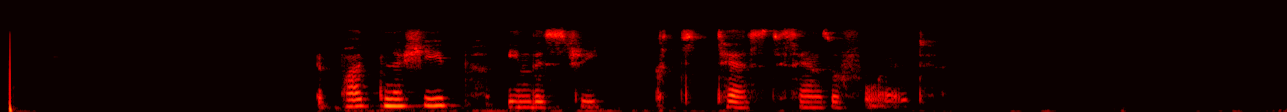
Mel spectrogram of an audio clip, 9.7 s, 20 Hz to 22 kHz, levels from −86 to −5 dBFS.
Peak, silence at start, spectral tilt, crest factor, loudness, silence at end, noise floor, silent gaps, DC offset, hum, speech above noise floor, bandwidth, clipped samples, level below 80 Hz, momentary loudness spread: -26 dBFS; 0.05 s; -2.5 dB/octave; 28 dB; -49 LUFS; 2.65 s; under -90 dBFS; 2.19-2.23 s; under 0.1%; none; over 40 dB; 8.2 kHz; under 0.1%; -76 dBFS; 17 LU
